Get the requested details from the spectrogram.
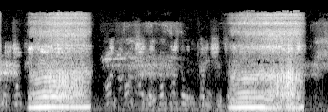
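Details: Two loud, low, rattling snores about three seconds apart, with quieter breathing between them; snoring.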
